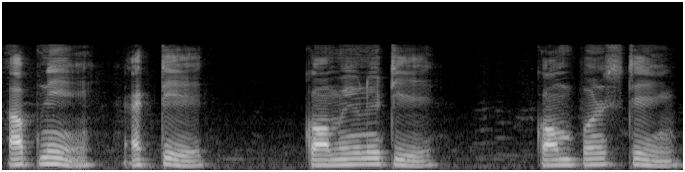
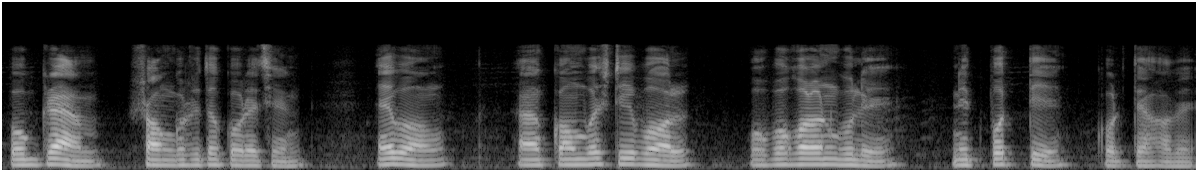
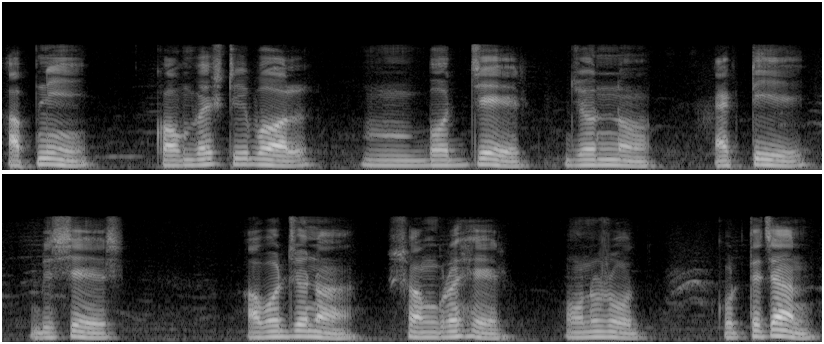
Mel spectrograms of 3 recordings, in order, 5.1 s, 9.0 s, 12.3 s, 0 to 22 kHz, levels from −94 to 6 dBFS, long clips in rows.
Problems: background sounds at intervals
